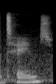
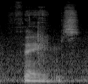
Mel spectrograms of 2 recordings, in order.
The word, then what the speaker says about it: Thames: red with molten lava it's called the tames I'd prefer to pronounce it themes all right if you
